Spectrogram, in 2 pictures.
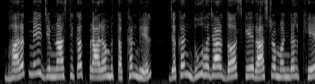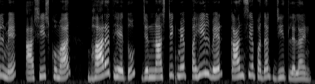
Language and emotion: Maithili, neutral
